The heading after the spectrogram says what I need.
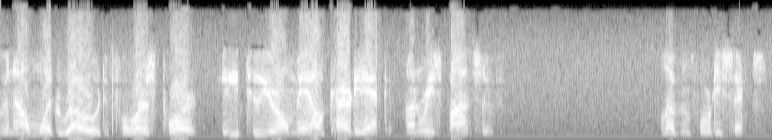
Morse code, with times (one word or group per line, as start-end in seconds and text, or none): none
